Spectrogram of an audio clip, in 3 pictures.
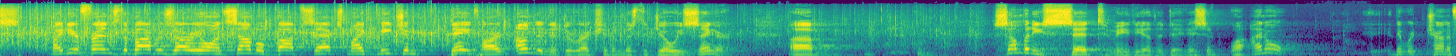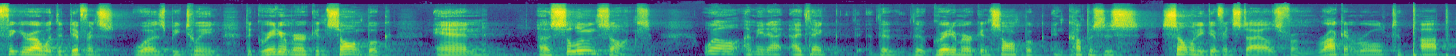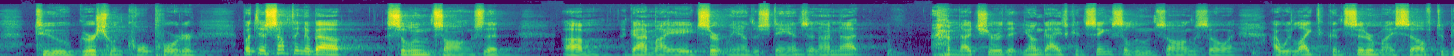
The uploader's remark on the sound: Live at the SouthPoint Casino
